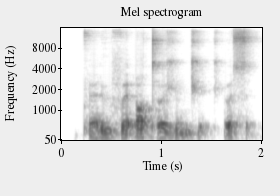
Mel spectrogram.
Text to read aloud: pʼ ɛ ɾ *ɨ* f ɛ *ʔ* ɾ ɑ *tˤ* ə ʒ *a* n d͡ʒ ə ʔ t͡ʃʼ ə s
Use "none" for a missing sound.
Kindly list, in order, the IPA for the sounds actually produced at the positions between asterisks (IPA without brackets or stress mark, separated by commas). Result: ɨ, ʔ, tʼ, ə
